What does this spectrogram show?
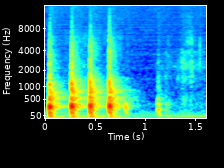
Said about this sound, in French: Il frappe à la porte.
